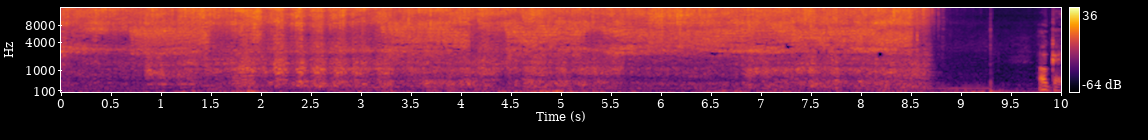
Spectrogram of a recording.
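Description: Water spraying from a garden-hose nozzle (a foam cannon with its soap bottle removed) against a pickup truck's doors, rinsing the soap off. It is a steady hiss of spray that cuts off abruptly near the end.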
